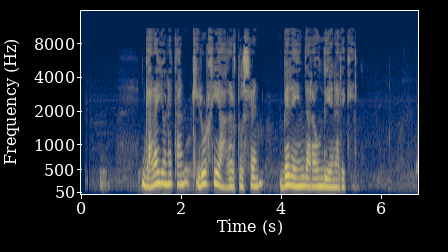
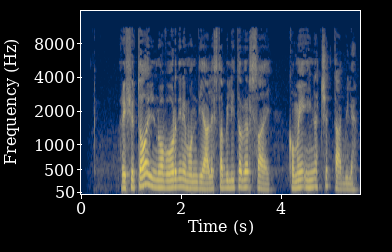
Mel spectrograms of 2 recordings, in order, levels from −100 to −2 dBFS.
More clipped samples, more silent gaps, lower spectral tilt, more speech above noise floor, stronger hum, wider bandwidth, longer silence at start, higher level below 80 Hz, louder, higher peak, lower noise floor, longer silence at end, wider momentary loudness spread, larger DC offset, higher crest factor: neither; neither; about the same, -6 dB/octave vs -7 dB/octave; about the same, 39 dB vs 42 dB; neither; about the same, 11 kHz vs 11.5 kHz; second, 0.4 s vs 0.8 s; about the same, -70 dBFS vs -66 dBFS; about the same, -23 LUFS vs -23 LUFS; second, -8 dBFS vs -2 dBFS; about the same, -61 dBFS vs -64 dBFS; about the same, 0 s vs 0.1 s; about the same, 11 LU vs 12 LU; neither; about the same, 16 dB vs 20 dB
